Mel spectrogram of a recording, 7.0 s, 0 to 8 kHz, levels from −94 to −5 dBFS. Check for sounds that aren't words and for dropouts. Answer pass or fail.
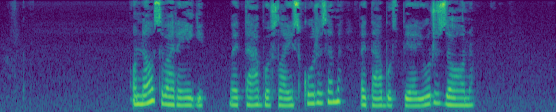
pass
